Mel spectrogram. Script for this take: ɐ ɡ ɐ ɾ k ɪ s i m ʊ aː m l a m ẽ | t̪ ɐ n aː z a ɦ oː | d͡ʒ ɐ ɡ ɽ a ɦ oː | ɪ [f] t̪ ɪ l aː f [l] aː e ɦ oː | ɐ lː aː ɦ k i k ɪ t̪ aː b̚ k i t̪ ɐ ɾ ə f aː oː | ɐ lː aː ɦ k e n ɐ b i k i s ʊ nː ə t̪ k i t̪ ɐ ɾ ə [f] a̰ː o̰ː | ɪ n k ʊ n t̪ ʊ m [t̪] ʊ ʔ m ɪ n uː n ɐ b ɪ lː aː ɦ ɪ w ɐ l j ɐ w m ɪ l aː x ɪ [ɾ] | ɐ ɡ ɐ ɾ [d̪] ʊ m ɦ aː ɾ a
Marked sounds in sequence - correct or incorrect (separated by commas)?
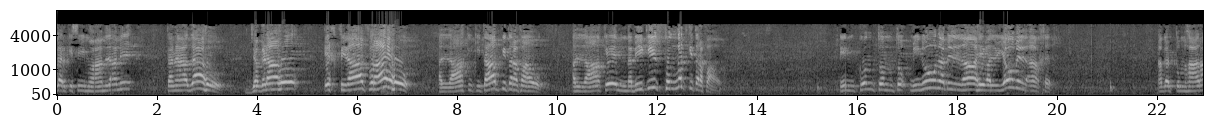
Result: incorrect, incorrect, correct, correct, correct, incorrect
